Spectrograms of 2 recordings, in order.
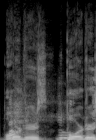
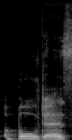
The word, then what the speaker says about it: Baldur's: um I even like, so you like Baldur's Gate. Have you ever heard of that? No, I've heard of Borderlands, but I've never Borders Gate. Baldur's, so like BAL.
